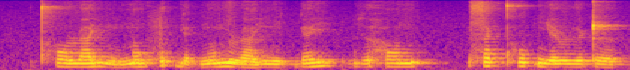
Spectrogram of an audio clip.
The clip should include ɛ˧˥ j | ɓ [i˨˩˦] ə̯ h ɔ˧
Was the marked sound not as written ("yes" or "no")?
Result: no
